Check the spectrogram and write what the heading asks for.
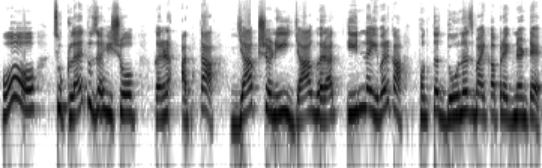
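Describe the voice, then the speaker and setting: A woman's voice: sits high, moderate pace, hardly any pauses, pitched above the performer's own voice, close to an everyday voice. A woman reading out a gloating scheming aunt. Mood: gloating, taunting. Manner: taunting, mocking. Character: scheming middle-aged aunt, cruel and gloating.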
